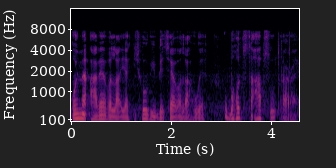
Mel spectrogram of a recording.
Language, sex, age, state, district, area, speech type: Maithili, male, 30-45, Bihar, Purnia, rural, spontaneous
